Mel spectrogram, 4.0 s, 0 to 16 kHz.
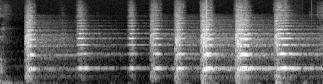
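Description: Sampled cello section from the VSCO 2 Community Edition virtual instrument playing spiccato: the same high note repeated in short, detached strokes, about two a second. Each stroke sounds alike, probably just a single sample repeated with no round-robin variation.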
